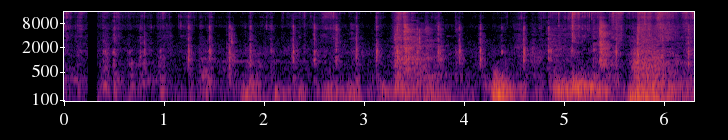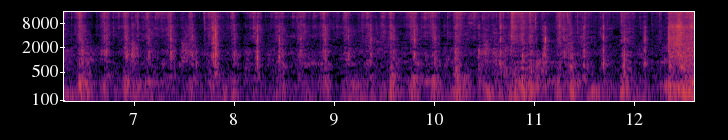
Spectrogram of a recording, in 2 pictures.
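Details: Farm-raised rabbit eating hay indoors: a rapid, dense run of dry crunching clicks from steady chewing, denser and louder in bursts around the middle and at the end, with a faint low rustle beneath.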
